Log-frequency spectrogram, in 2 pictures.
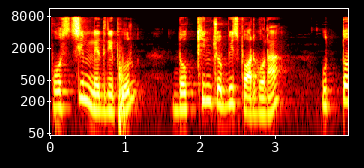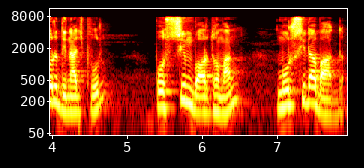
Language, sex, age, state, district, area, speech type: Bengali, male, 18-30, West Bengal, Purulia, rural, spontaneous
